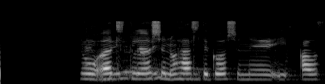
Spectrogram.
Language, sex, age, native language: Icelandic, female, 12, Icelandic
